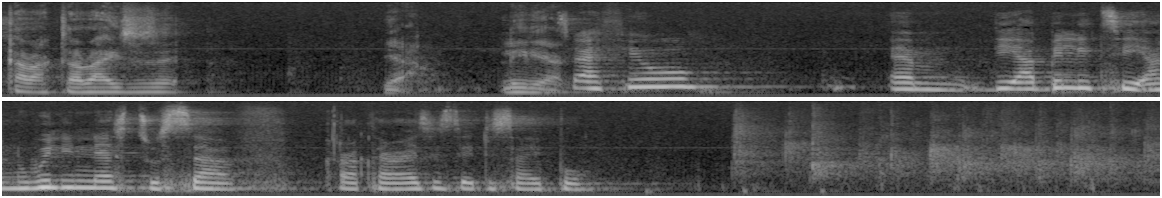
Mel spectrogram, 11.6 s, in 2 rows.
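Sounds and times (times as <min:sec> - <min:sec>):
speech: 0:00.0 - 0:01.0, 0:01.9 - 0:03.7, 0:04.4 - 0:08.8
scattered clapping from a few people: 0:09.4 - 0:11.5.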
